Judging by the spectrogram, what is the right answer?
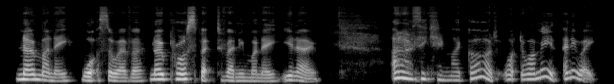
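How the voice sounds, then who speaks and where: With a British accent and a medium pitch, a woman talks at a fairly quick pace, her pitch swinging very widely, in a very clean recording with a silent background. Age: 60s. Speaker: live show co-host. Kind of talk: casual chat, personal storytelling.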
